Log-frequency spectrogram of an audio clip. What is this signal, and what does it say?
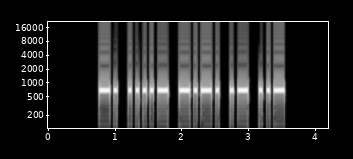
Morse code, heard as a keyed tone, about 22 wpm, 700 Hz. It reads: N4CAU
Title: USA Call Signs - 5 Characters - Repeated 2x - 22wpm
